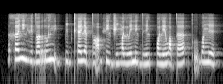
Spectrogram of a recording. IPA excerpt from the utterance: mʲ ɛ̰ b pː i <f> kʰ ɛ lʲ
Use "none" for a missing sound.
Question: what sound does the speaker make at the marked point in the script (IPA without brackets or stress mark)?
b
